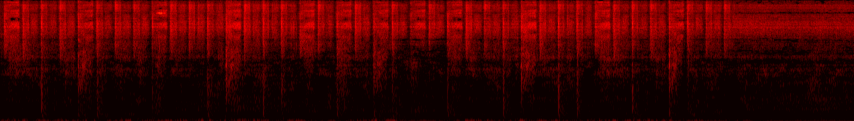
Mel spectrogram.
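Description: Near silence with faint, irregular clicks and ticks that stop about eight and a half seconds in.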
